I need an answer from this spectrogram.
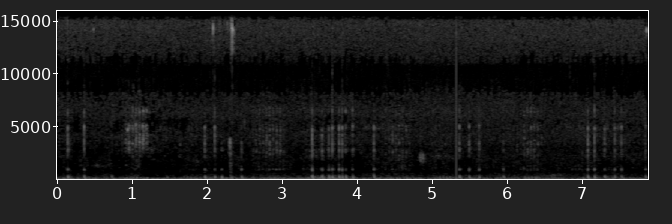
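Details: A house cat purring in a deep, rumbling way that sounds like snoring. Low, rough vibration swells and fades in steady breathing cycles, with faint clicks.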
